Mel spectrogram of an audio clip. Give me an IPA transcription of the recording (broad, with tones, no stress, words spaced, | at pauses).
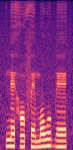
ne˧hɔ̃˨ fe˨ mo˨˦ wu˦be˧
